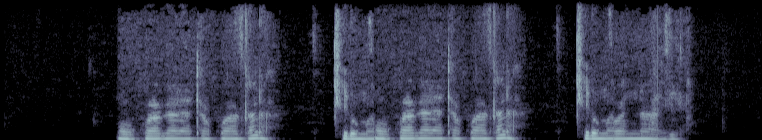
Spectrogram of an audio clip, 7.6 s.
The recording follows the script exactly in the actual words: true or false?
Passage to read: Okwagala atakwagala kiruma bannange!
false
